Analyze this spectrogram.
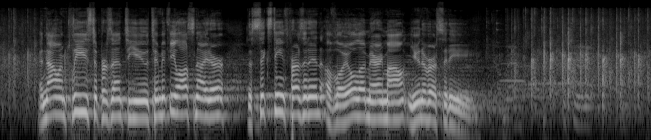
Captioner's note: applause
